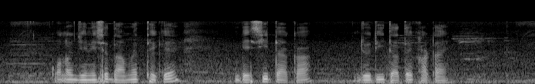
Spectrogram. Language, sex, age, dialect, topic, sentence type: Bengali, male, 18-24, Western, banking, statement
